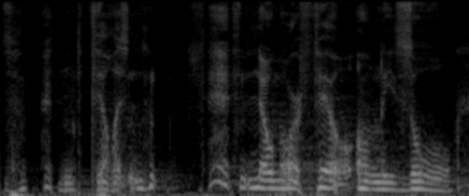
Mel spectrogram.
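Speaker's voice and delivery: slow, demonic possession voice; low, otherworldly inner demon; deep, horrible voice. Acted. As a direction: draw it out like an evil spirit taking over. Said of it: "that deep, horrible".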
